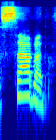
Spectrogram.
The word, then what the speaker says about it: sábado: Tenemos la palabra sábado. Sábado, por ejemplo, ¿cuál es su sílaba tónica? Sa.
